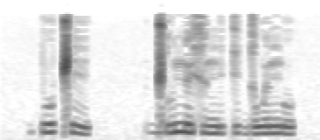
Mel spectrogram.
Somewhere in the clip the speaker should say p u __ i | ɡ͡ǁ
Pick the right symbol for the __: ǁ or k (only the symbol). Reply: ǁ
